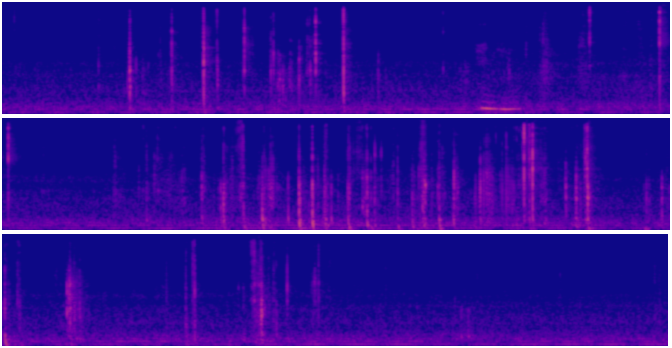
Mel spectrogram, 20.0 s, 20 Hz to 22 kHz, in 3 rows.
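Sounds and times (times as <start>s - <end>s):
faint steady hum: 0.0s - 20.0s
packaging tearing and crinkling: 8.6s - 12.6s, 15.2s - 16.6s.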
